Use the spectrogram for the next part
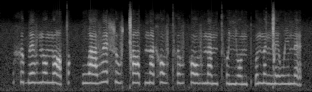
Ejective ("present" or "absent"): present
